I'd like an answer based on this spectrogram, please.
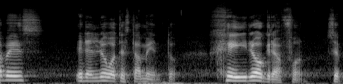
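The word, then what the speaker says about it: χειρόγραφον: Geirógrafo. Se pronuncia así.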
